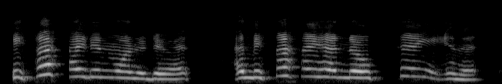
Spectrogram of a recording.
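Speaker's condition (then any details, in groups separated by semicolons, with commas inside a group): Cerebral palsy, spastic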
